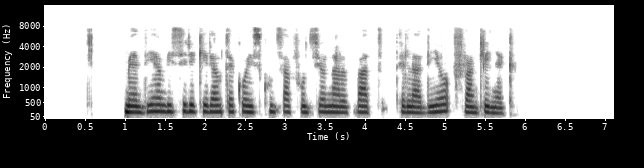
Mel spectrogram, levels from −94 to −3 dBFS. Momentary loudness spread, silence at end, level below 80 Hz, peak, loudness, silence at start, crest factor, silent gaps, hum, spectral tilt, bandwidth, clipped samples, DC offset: 18 LU; 1.3 s; -64 dBFS; 0 dBFS; -20 LUFS; 0.55 s; 20 dB; 0.61-0.99 s, 4.10-4.15 s, 4.28-4.38 s; none; -6.5 dB/octave; 8 kHz; under 0.1%; under 0.1%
